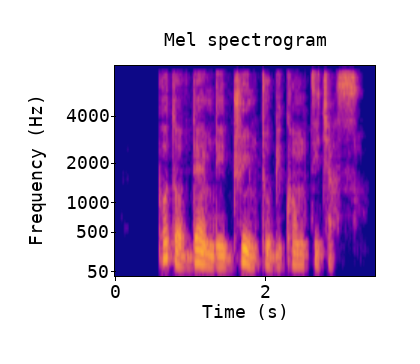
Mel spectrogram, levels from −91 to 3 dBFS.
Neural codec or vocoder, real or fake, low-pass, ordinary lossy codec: vocoder, 24 kHz, 100 mel bands, Vocos; fake; 7.2 kHz; none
